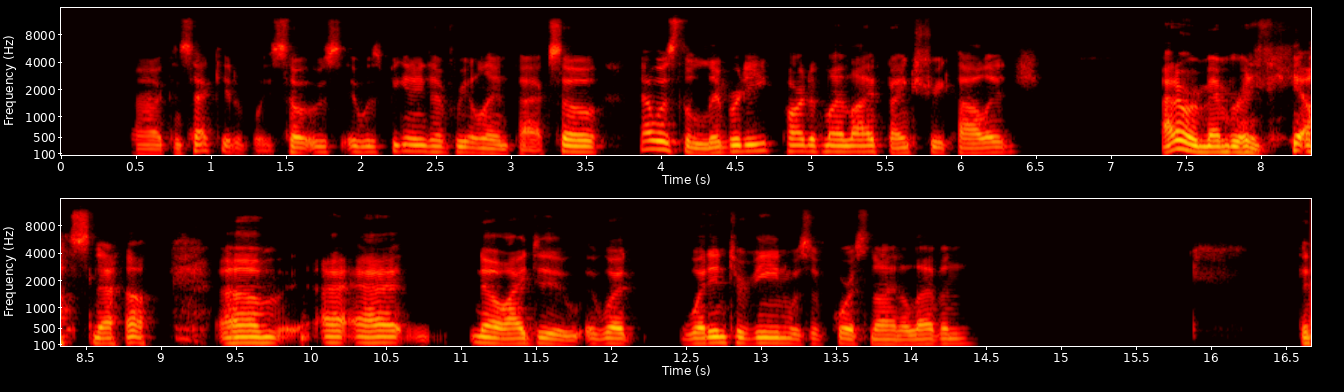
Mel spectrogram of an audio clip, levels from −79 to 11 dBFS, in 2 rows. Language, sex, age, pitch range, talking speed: English, male, 40-59, 110-140 Hz, 160 wpm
